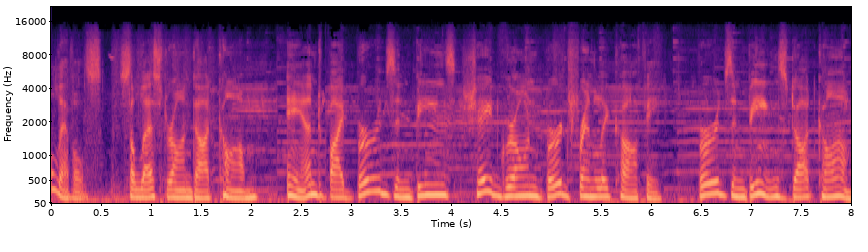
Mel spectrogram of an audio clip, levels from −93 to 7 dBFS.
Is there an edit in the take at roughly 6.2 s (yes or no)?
no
